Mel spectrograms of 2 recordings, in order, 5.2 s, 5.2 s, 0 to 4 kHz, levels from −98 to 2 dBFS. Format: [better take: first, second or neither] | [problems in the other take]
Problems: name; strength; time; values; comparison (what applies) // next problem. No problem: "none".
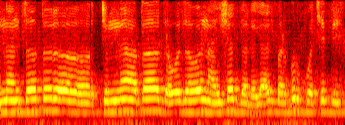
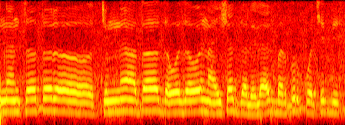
second | noise reduction (neural separator model SepFormer DNS4)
